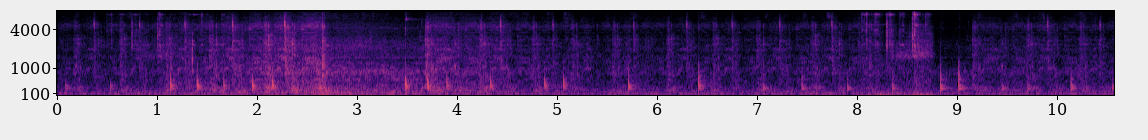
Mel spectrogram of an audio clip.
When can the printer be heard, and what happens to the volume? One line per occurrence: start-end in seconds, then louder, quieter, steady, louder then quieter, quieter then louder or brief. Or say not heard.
0.0-10.5 quieter.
